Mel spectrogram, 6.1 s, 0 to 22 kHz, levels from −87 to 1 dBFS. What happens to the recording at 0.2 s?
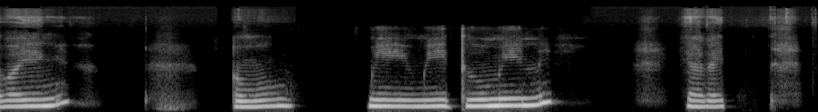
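Nothing goes wrong at 0.2 s: the speech there plays through intact, with no dropout, click, distortion or other fault.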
